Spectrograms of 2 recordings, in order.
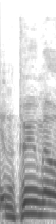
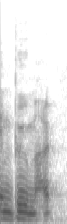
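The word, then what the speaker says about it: Mbeumo: Obviously, the the Embumo and Burmo one gets me. It's definitely Embo, but Benjamin is here.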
